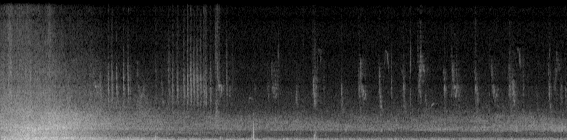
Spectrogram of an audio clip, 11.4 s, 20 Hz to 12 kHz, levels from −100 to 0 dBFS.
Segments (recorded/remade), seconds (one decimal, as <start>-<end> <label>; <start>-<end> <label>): 0.0-1.7 remade; 1.7-2.6 recorded; 2.6-4.1 remade; 4.1-11.4 recorded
